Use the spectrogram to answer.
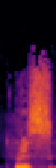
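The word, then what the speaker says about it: Riz: So, und dann haben wir noch ein paar andere Darsteller, allen voran natürlich Riss Ahmed, spricht man den, glaube ich, aus. Ich weiß nicht genau, wie man es ausspricht. – Riss, genau.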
